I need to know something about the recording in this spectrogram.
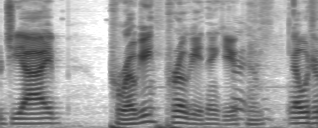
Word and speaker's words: pierogi: North Shore potato and cheese filled I can't pronounce the word P i er o GI pierogi pierogi thank you which are the busy they're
